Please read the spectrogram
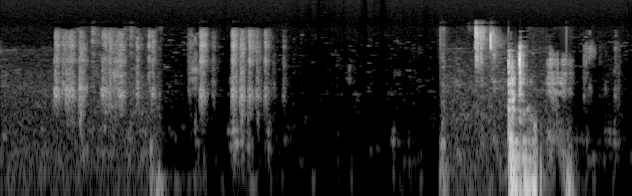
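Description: Scratching and rustling of a call participant's microphone being handled, in short scrapes during the first few seconds, then a louder rubbing and a heavy low bump on the mic about five seconds in.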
